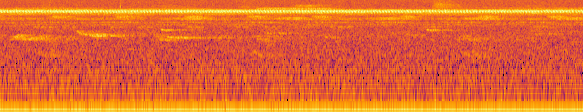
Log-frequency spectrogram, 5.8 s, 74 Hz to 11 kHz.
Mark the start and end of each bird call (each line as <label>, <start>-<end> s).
Barred Forest-Falcon (Micrastur ruficollis), 0.0-5.8 s
Hauxwell's Thrush (Turdus hauxwelli), 0.0-5.8 s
